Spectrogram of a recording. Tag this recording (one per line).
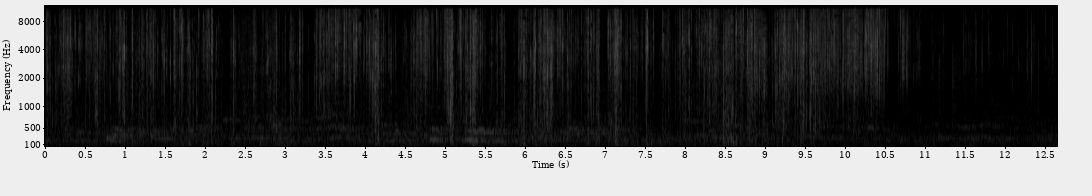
packaging
wrap
plastic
